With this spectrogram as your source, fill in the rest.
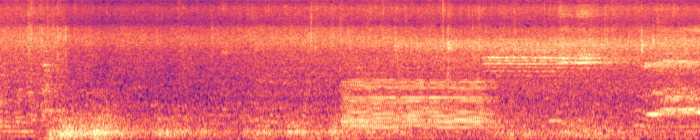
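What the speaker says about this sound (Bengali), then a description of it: "অবশেষে দীর্ঘ তাপ প্রবাহ শেষে এই স্বস্তির বৃষ্টি" After a long heatwave, heavy rain pours down steadily onto nearby surfaces while thunder rumbles deep and long beneath it, and the downpour keeps going without a break.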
